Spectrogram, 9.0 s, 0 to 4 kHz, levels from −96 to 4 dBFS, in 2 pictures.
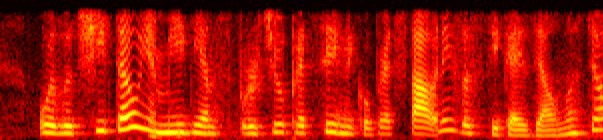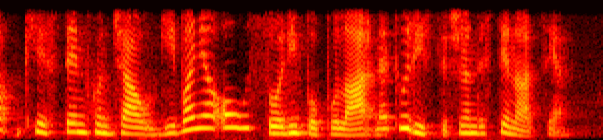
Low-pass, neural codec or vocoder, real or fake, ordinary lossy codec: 3.6 kHz; codec, 16 kHz, 0.5 kbps, X-Codec, HuBERT features, trained on LibriSpeech; fake; none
